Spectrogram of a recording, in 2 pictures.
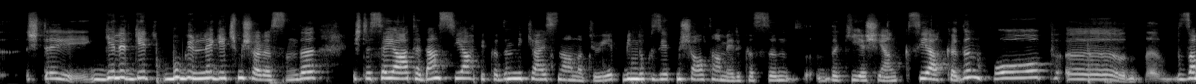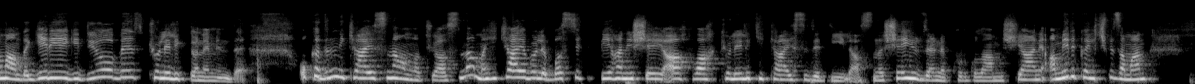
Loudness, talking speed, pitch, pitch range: -18 LUFS, 135 wpm, 260 Hz, 220-285 Hz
